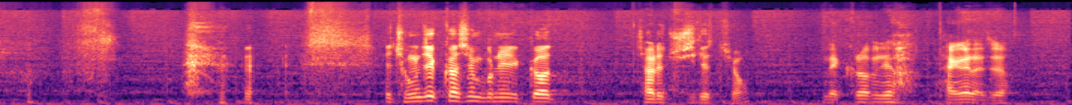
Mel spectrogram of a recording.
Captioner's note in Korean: 콧방귀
